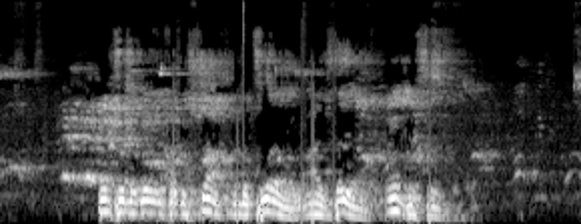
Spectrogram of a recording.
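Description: Spectators shout and cheer in an echoing gym.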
